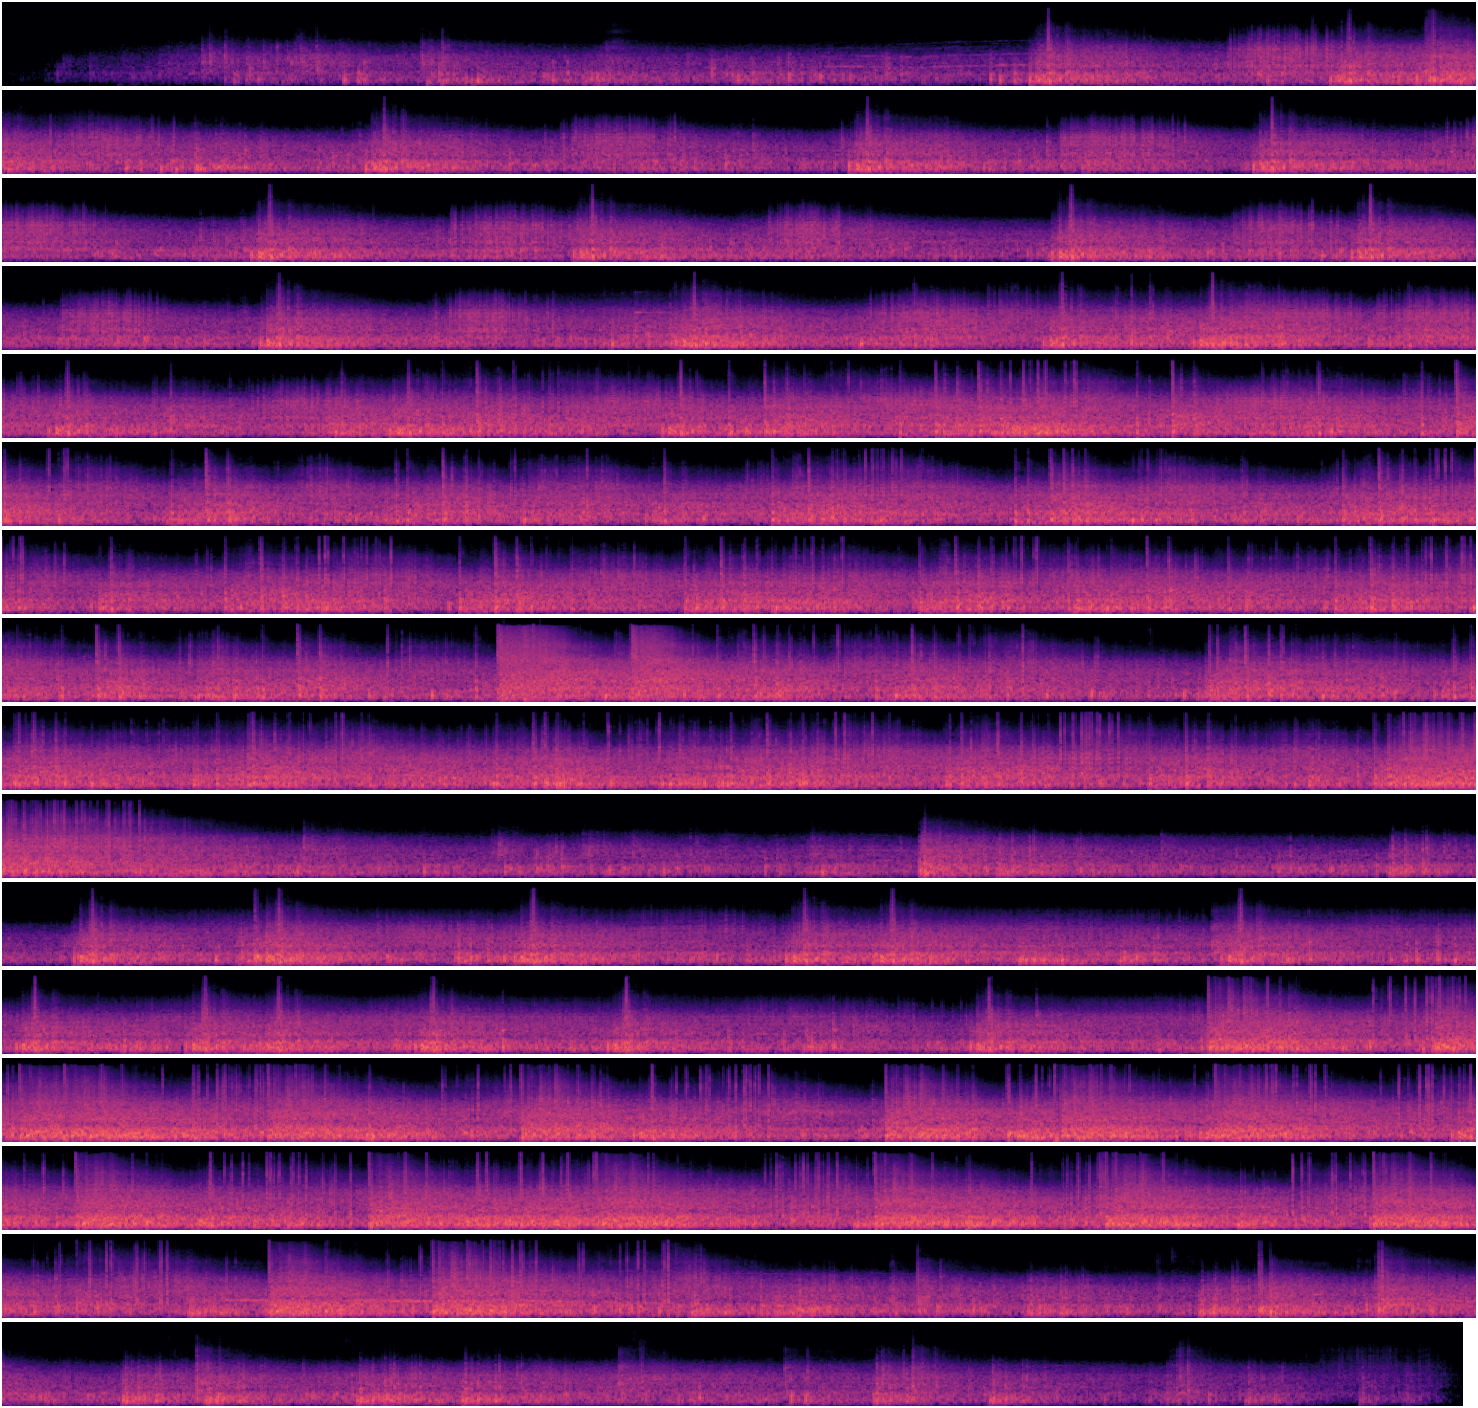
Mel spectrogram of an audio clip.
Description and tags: C.fieldechoes - New Year's Hell
The field recording of the New Year's Eve fireworks in a suburban area in Sibiu, Romania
